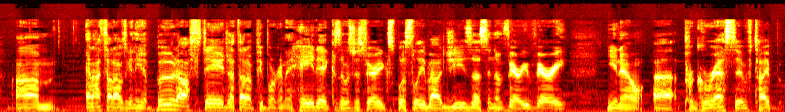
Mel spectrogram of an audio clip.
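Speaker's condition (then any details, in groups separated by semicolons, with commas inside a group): No condition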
